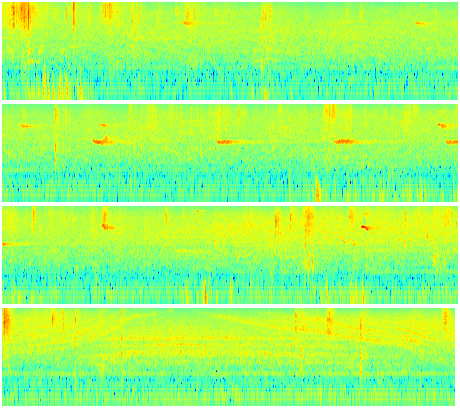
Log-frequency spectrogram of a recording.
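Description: Outdoor street sound: scattered knocks and short high chirps, then a vehicle passing with a sweeping rush over the last few seconds.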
